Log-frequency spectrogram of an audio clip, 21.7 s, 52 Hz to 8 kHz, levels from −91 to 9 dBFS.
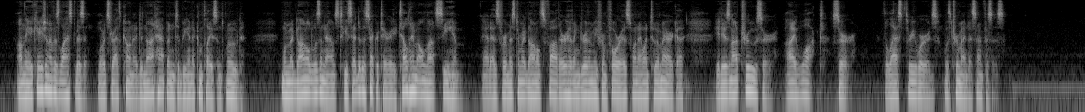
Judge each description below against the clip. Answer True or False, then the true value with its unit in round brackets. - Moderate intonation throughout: False (2.3 semitones)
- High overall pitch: False (95 Hz)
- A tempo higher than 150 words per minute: True (175 wpm)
